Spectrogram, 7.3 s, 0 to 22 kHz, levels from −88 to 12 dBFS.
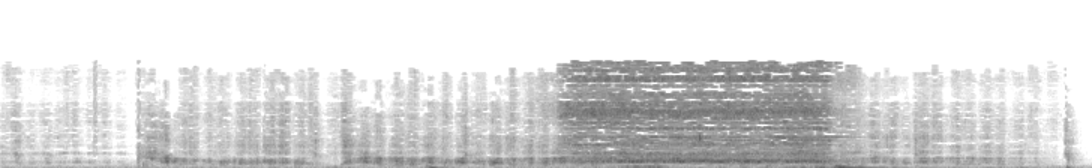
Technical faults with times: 0.00-7.28 transcoding between lossy codecs

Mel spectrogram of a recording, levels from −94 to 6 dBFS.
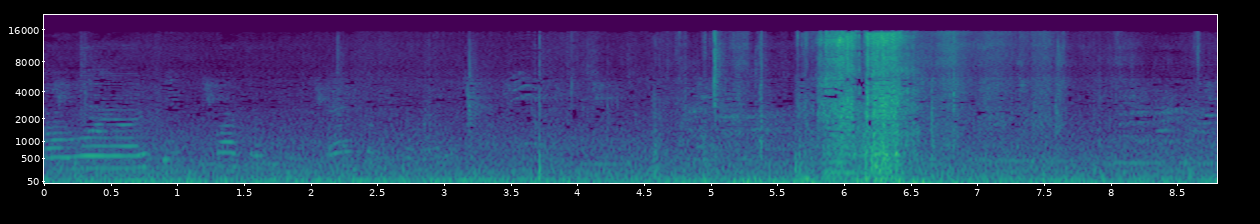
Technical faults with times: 0.00-8.80 HE-AAC compression

